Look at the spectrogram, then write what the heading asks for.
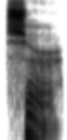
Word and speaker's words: si: associated with the heart s i pronounced like Sir with a slow exhale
